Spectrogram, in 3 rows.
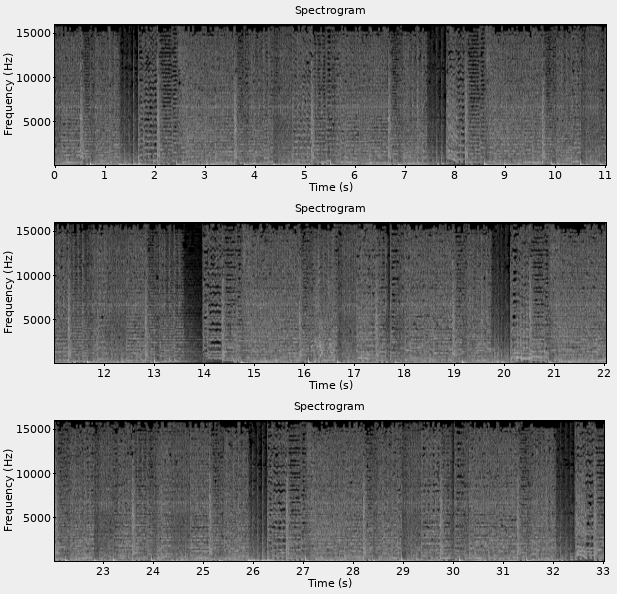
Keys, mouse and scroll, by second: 0.4 click, 1.2 Delete, 1.8 Delete, 4.6-5.7 typing, 6.4 Up, 6.5 Return, 7.7-8.7 drag, 8.2-10.8 typing, 10.8 Return, 11.7-14.2 drag, 14.2 right click, 14.5 Tab, 16.6 ctrl+click, 17.8 right click, 18.9 click, 19.9-21.1 right drag, 22.1-27.0 drag, 27.0 right click, 27.8 click, 28.0 Tab, 28.1 right click, 29.3 click, 30.1-31.5 typing, 32.3 click.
